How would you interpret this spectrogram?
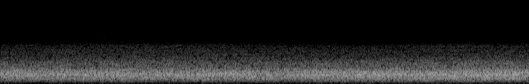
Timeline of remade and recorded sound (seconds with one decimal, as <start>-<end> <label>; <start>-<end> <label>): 0.0-5.3 recorded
